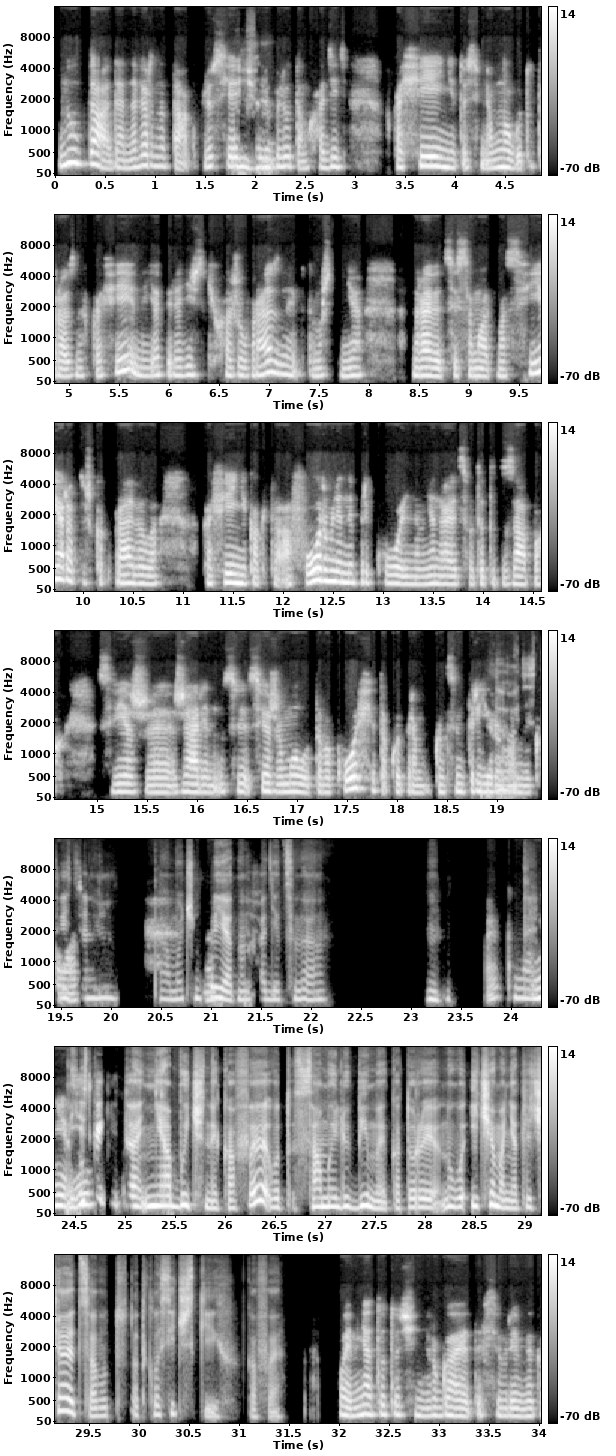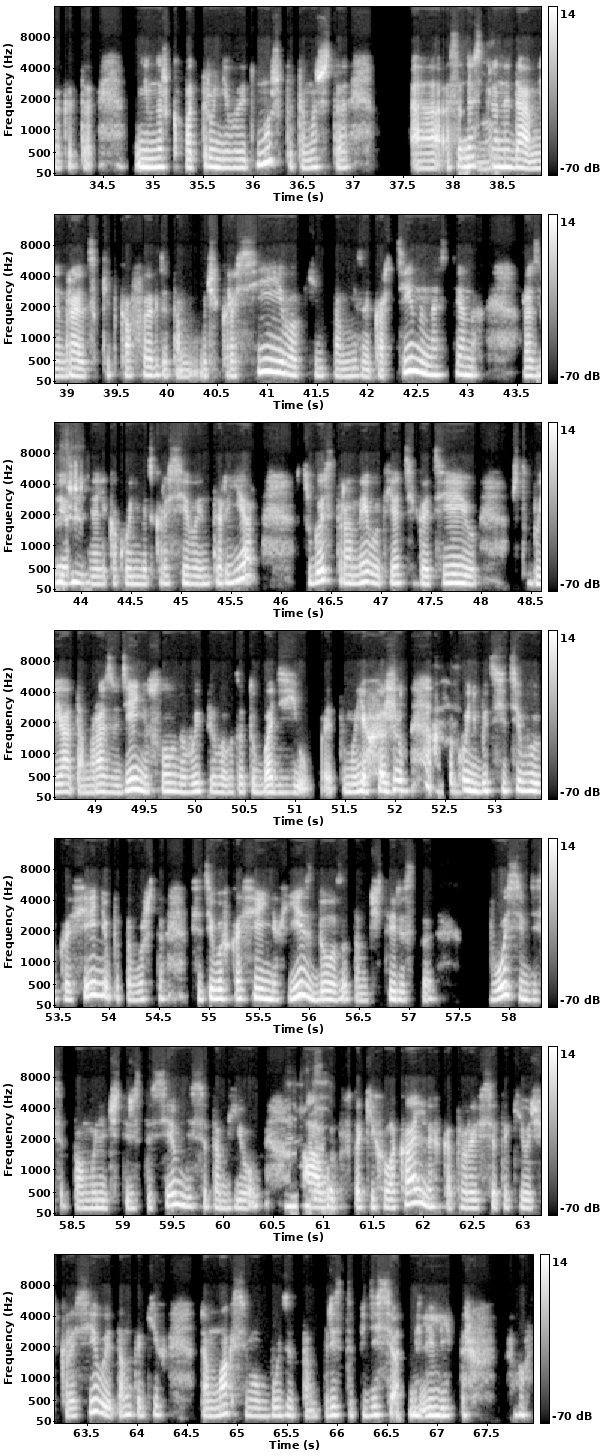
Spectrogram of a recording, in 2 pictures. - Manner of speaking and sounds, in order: tapping; laughing while speaking: "я хожу"; other background noise; laughing while speaking: "миллилитров"; chuckle
- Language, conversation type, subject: Russian, podcast, Как выглядит твой утренний ритуал с кофе или чаем?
